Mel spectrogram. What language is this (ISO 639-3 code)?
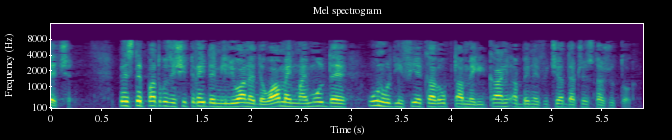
ron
